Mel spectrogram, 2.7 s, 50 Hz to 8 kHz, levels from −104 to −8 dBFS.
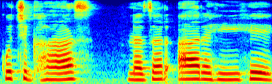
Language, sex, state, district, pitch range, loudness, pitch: Hindi, female, Madhya Pradesh, Bhopal, 215-235 Hz, -16 LUFS, 230 Hz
